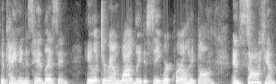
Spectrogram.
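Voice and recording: Read aloud in a natural voice, the words move along with fairly even intonation.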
